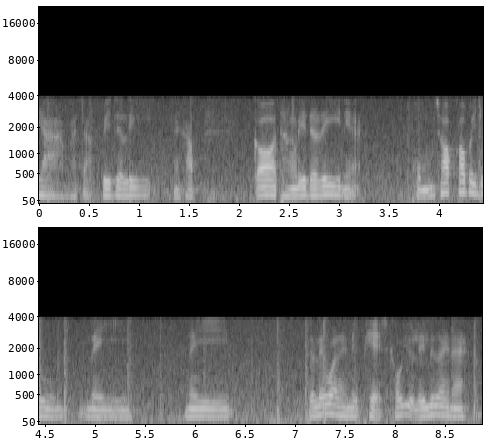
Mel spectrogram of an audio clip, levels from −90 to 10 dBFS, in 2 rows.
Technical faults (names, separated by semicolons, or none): none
